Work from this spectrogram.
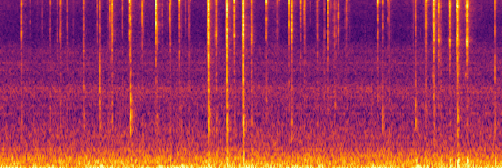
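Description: Quick, light clacks on a computer keyboard tap out an uneven patter of keystrokes close by, with small bursts and pauses and no one speaking.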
